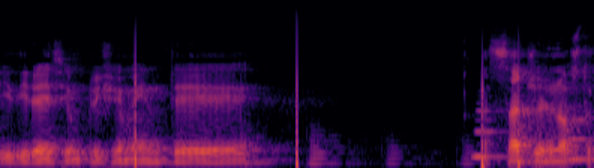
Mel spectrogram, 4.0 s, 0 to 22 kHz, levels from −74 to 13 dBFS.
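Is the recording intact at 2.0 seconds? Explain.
No, there's a loud pop from about 1.98 to 2.01 s, a single sharp hit roughly 20 dB above the surrounding sound, which keeps going underneath. It's likely a voltage spike from a plug, switch, static or driver glitch.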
